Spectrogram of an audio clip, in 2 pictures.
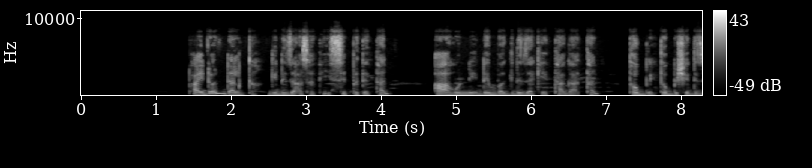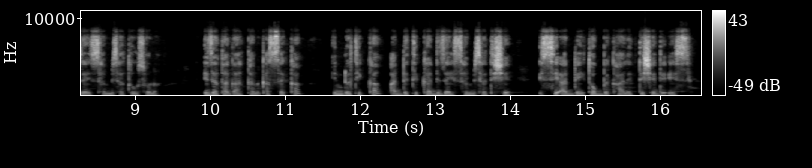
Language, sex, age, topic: Gamo, male, 18-24, government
